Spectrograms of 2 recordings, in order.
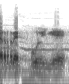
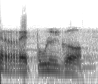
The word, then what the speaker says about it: repulgo: Pero que no se dice repulgue, se dice repulgo. Repulgo. Aprendamos bien nuestras palabras. Repulgo.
